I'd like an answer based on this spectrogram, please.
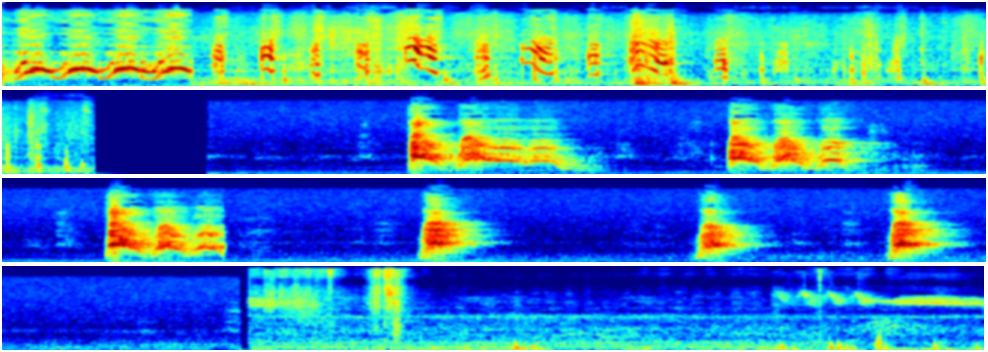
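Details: Puppies and dogs of mixed breeds and sizes: a noisy flurry of overlapping yaps, then single clipped barks repeated roughly every second and a half, followed by faint low rustling.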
